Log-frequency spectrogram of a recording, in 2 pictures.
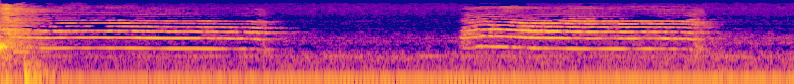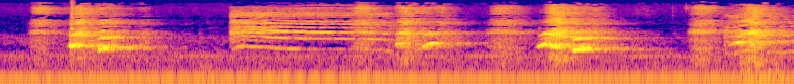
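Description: Domestic cat meowing: two long, drawn-out meows of about two seconds each, then, from about halfway, a quicker run of short meows.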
